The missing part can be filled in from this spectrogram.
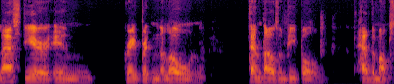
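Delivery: ordinary talk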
